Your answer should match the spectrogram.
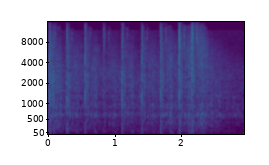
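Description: Gunfire in a video game arena match, a rapid series of sharp cracking shots in uneven bursts, moderately distant and fairly faint, with no talk over them.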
